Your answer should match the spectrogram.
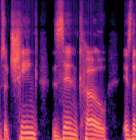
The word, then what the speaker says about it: Ching-Hsien Ko: So, Ching Zen Co is the name that you're looking at there.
